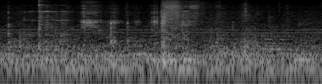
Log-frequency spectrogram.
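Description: A few light clicks and clinks of small hard objects being handled, spread irregularly over a quiet room with a faint steady hum.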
